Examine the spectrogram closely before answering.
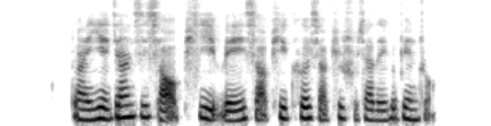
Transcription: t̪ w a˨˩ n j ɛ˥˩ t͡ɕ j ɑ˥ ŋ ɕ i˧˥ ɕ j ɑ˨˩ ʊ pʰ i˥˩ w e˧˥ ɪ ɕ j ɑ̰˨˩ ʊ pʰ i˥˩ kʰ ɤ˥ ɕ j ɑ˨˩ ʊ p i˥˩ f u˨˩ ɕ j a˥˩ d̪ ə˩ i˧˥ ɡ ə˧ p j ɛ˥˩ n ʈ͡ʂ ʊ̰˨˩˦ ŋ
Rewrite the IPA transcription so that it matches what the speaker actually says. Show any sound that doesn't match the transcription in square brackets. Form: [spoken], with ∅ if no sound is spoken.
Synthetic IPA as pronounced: t̪ w a˨˩ n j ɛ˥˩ t͡ɕ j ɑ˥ ŋ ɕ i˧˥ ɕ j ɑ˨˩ ʊ pʰ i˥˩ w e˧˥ ɪ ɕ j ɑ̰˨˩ ʊ pʰ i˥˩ kʰ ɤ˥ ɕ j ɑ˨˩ ʊ [pʰ] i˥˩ [ʂ] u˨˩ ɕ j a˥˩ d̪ ə˩ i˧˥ ɡ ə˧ p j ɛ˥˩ n ʈ͡ʂ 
